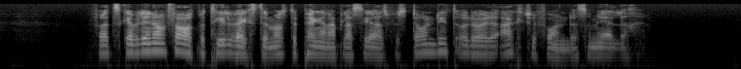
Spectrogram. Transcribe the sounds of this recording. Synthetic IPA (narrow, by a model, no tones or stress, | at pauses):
fœɾat̪d̪ɛ̥skabliːnɔnfɑːʈ̪̚pʰɔt̪ʰɪlvɛkst̪ənmɔst̪əpʰɛŋːaɳapʰlaseːɾasfœʂt̪ɔnd̪ɪt̪ʰɔ̰d̪oæɖɛ̰ʔakʂəfɔnd̪əʂɔmjɛlːəɾ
